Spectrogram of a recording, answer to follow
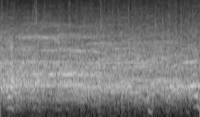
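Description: Studio audience cheering and applauding, with whoops and voices in the crowd.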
